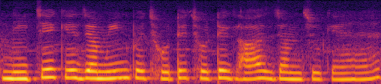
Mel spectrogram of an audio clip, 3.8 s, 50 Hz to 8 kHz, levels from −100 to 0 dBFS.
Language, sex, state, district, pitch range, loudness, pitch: Hindi, female, Jharkhand, Garhwa, 235-260 Hz, -15 LUFS, 245 Hz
